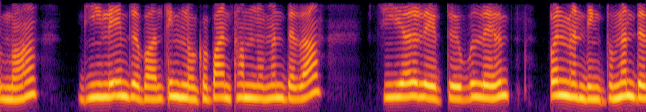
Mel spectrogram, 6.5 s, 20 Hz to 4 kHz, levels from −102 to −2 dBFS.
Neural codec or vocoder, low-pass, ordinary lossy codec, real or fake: autoencoder, 44.1 kHz, a latent of 192 numbers a frame, MeloTTS; 3.6 kHz; none; fake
